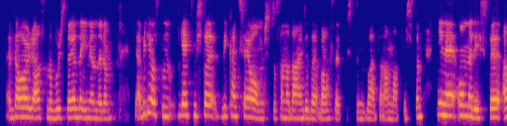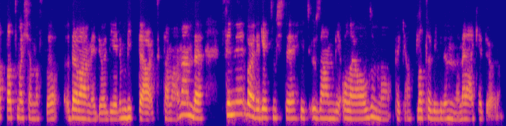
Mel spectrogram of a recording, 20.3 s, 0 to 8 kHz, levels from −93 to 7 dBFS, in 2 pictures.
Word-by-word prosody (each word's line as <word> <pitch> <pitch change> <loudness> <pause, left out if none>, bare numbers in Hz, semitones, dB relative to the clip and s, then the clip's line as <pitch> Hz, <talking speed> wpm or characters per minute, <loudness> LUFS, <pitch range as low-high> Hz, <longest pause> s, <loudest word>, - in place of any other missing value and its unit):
E, 200 0 -6
doğru 225 -1 +5
aslında, 205 -1 -1
burçlara 210 +1 +1
da - - 0
inanırım. 190 -1 -3 0.5
Ya, - - -3
biliyorsun 280 -5 0
geçmişte 255 -1 +1
birkaç 235 +1 -4
şey 230 -2 +1
olmuştu. 190 -2 -1
Sana 200 -2 -5
daha 190 -1 0
önce 195 0 -4
de 185 -2 -3
bahsetmiştim 180 -1 -7
zaten, 180 -1 -6
anlatmıştım. 190 +6 -5 0.3
Yine 260 -3 +6
onları 250 -4 +3
işte 210 +1 +3
atlatma 210 -1 +1
aşaması, 185 -2 -7
ııı, 180 0 -5
devam 190 -4 +5
ediyor 165 +1 -4
diyelim, 175 +3 0
bitti 210 -2 +2
artık 165 -1 -1
tamamen 225 +10 0
de. 190 -2 +5 0.4
Seni, 285 +1 +2
böyle, 230 -7 +6
geçmişte 200 -1 0
hiç 195 -1 -5
üzen 190 -2 -1
bir 180 - -4
olay 185 -2 0
oldu 195 +5 0
mu? 170 -4 -7
Peki 180 -1 -10
atlatabildin 185 -1 -3
mi, 160 - -10
merak 180 0 -2
ediyorum? 180 - -8
200 Hz, 135 wpm, -22 LUFS, 185-225 Hz, 0.5 s, Yine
